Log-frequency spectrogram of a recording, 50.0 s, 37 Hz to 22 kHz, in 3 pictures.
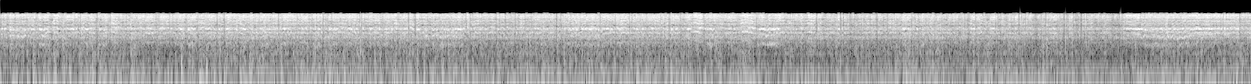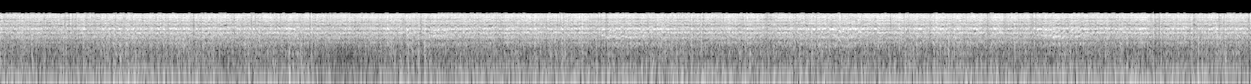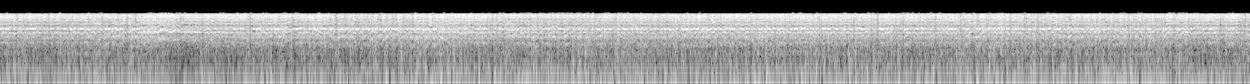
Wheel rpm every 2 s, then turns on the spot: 230, 240, 230, 230, 220, 230, 230, 230, 230, 230, 230, 230, 220, 220, 230, 230, 230, 230, 240, 210, 220, 220, 240, 230, 220.
none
